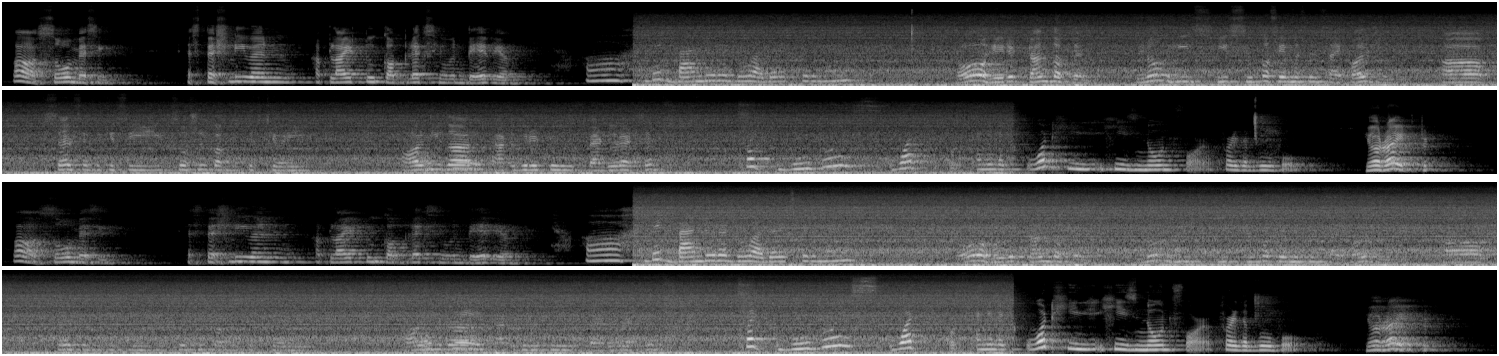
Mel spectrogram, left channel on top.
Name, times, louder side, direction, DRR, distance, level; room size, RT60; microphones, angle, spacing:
voice 1, 0.1-1.1 1.9-5.2 9.5-11.0 11.3-13.9 14.4-14.9 15.3-18.1 18.9-21.7 28.6-29.2, left 3 dB, 80° left, 7 dB, 1.0 m, -26 dB
voice 2, 5.8-8.6 11.6-11.8 19.2-19.8 22.3-23.5 23.8-27.9, right 4 dB, 85° right, 13 dB, 0.6 m, -23 dB
Mechanical fan, 6.3-25.1, right 3 dB, 25° right, 0.4 m, -25 dB
11.0 x 10.0 x 4.0 m, 0.96 s
head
